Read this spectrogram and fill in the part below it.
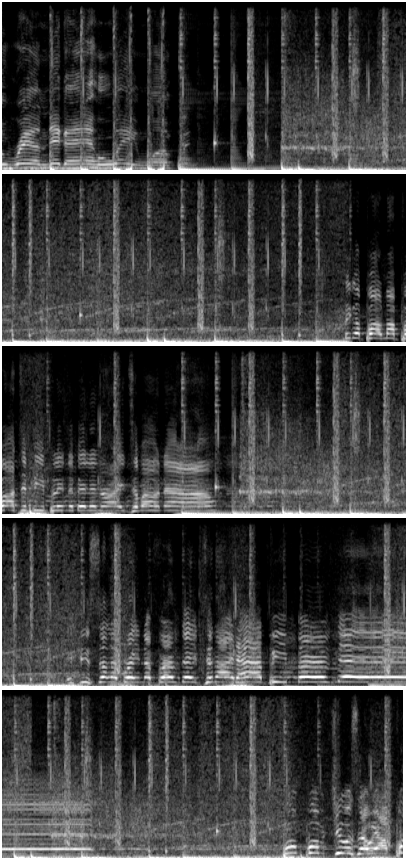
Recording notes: PUMPUM TUESDAY Live Audio. LIVE AT PUM PUM TUESDAY LOS ANGELES PREMIER HOT SPOT IN HOLLYWOOD.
